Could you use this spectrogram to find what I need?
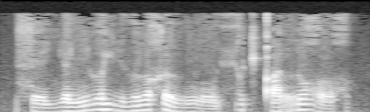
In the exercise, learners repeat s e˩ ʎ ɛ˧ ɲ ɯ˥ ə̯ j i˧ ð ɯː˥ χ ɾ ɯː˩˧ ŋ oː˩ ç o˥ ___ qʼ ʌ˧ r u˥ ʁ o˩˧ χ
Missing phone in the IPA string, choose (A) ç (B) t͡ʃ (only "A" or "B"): B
